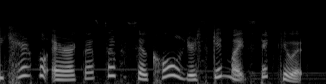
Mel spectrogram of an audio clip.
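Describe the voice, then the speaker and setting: A woman puts on a squeaky character voice with an extremely high pitch and very wide pitch swings, talking at a fairly quick pace. The sound is dry and close, with no echo. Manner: caring, warning.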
